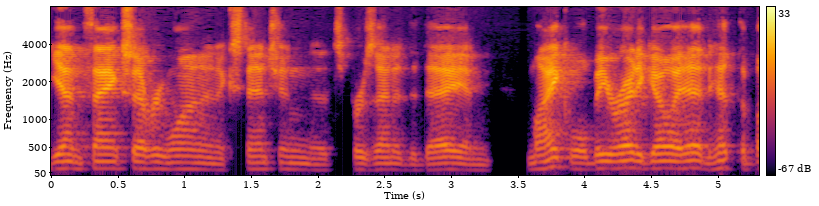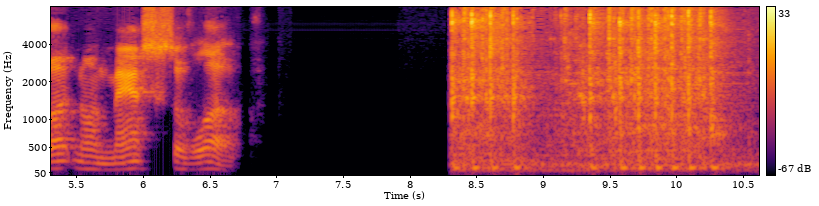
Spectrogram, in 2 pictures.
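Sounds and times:
speech: 0:00.0 - 0:06.8
sewing machines stitching face masks in Tennessee: 0:08.3 - 0:10.6.

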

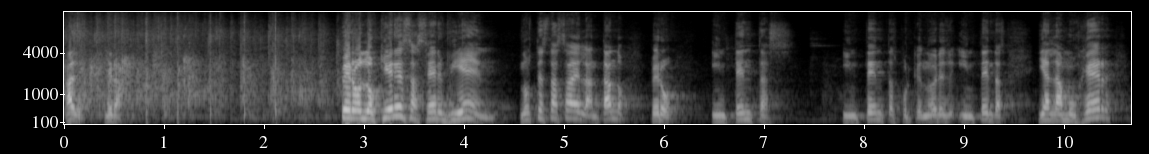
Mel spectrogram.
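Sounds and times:
speech: 0:00.0 - 0:00.9, 0:02.8 - 0:10.6
audience applause: 0:00.0 - 0:02.9.

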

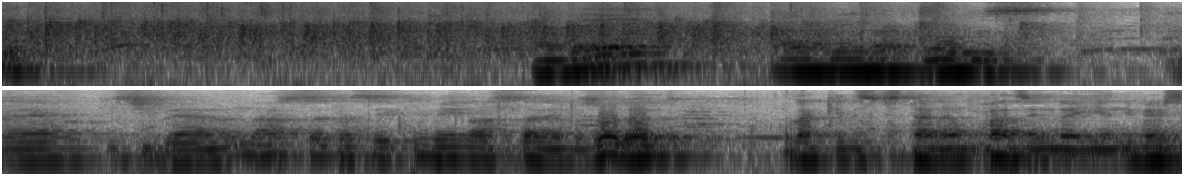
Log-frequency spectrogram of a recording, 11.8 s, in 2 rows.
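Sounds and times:
audience applause: 0:00.0 - 0:05.8
speech: 0:02.7 - 0:05.2, 0:05.9 - 0:11.7.

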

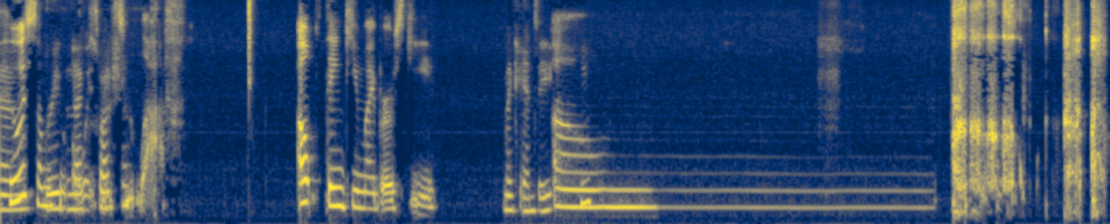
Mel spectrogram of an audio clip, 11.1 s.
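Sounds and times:
speech: 0:00.0 - 0:01.9, 0:03.0 - 0:04.4, 0:05.0 - 0:06.7
low electrical hum: 0:00.0 - 0:11.1
person choking and coughing on spit or snot: 0:09.5 - 0:11.1.

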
